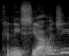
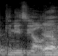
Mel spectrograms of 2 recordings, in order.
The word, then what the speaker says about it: kinesiology: do you say it Kinesiology is how you say canology like workout [ __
